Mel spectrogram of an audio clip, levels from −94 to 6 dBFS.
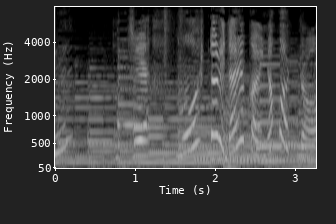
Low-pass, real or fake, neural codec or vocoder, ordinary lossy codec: none; real; none; none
